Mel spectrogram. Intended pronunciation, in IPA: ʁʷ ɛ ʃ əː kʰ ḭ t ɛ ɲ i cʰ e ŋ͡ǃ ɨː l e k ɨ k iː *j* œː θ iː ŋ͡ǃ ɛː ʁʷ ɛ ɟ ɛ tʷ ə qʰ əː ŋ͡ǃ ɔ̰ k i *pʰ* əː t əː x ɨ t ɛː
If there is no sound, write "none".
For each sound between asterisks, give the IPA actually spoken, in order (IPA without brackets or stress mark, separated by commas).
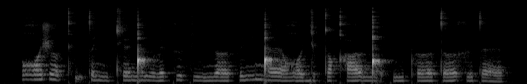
ɲ, pʰ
